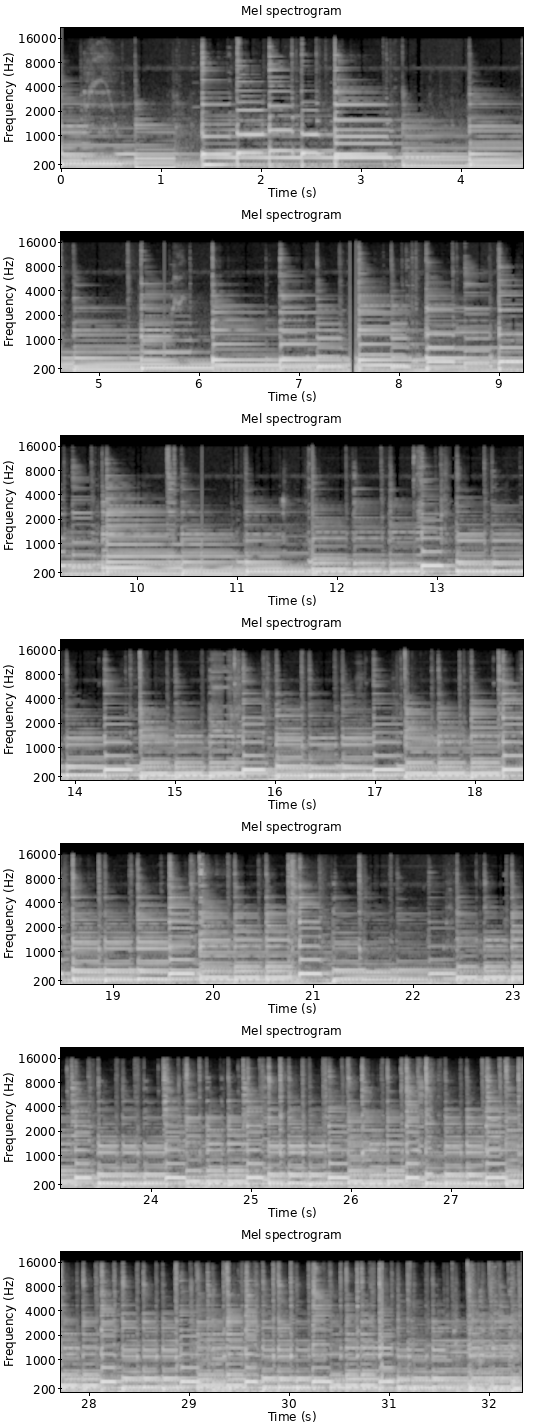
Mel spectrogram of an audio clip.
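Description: Solo nylon-string classical guitar played fingerstyle. About twelve seconds in it settles into a fast, even pattern of plucked notes over held bass notes.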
